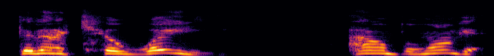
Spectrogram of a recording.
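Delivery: replaying his own protest, pitch pushed up; retold drunken acting up. Drunk friend protesting to his pals outside, mock panic. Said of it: "And I was acting up".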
